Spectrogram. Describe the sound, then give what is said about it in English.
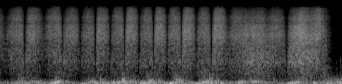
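Rhythmic rasping of sandpaper rubbed over animal skin parchment after shaving, many even back-and-forth strokes in a steady brisk rhythm, loud and dry, with no talking. “to sand the skin surface after the shaving process because the surface of the skin now is pretty rough. I want to try to smooth it down as much as possible”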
